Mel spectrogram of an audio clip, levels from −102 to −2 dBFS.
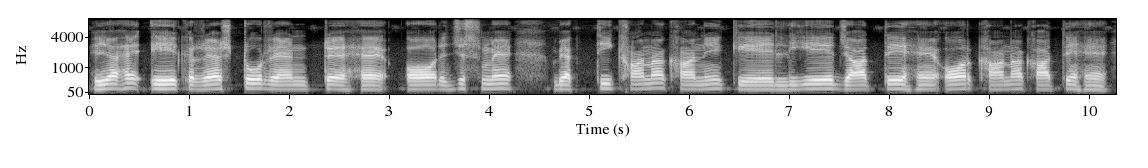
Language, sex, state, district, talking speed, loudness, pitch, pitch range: Hindi, male, Uttar Pradesh, Hamirpur, 100 wpm, -14 LUFS, 130 Hz, 125-140 Hz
